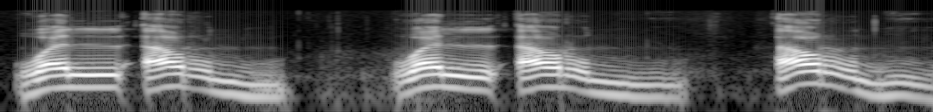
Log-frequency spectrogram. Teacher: أما الراء فهي مفخمة فيها صفة البينية بين الرخوة والشديد، يعني فيها جريان جزئي للصوت. الضاد مستعلية مطبقة مفخمة مستطيلة وساكنة وفيها جريان للصوت يعني رخوة، فلا بد أن نعطيها كل الصفات في آن واحد، ولا نجعل صوت الراء يدخل في الضاد أو الضاد يدخل في الراء، لا بد من تمييز الصوتين عن بعضهما هكذا.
